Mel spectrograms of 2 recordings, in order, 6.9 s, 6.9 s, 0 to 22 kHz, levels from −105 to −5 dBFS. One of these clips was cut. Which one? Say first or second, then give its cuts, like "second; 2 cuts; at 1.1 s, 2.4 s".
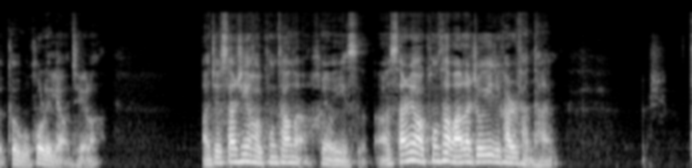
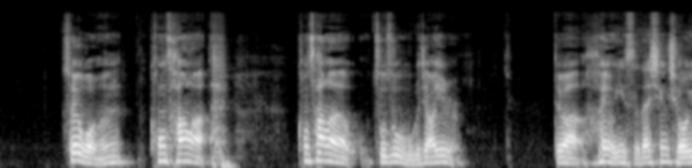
first; 1 cut; at 2.0 s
